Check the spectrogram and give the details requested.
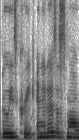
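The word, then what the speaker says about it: Buies Creek: And then the town that we're in is pronounced Bowie's Creek, and it is a small rural town.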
